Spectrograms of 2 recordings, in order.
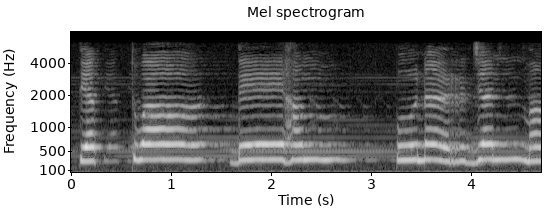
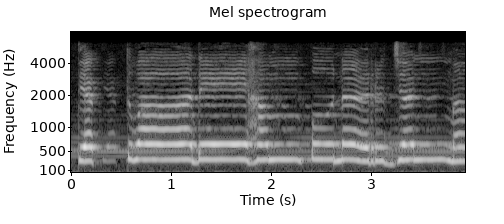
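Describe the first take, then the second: No difference in how they are said.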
